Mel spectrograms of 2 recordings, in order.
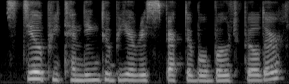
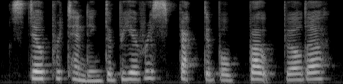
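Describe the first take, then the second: First: Carlotta's line redone in her proper accent; corrected accent. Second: Carlotta's line in a slipped, mixed-up accent; a misplaced accent, pitched up; wrong accent. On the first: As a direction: settle back into the right accent. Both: Shown as a demonstration. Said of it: "I'm mixing up all my accents".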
